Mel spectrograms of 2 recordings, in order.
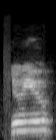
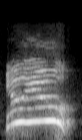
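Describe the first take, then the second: First: Said in the usual way. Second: Much higher and louder, shouted; sudden shout. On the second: Acted. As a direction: blast the repeat at her. Challenging her, then repeating louder.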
